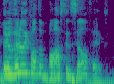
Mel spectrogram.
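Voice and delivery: worked-up insistence. Real, not acted. Heated mock argument.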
